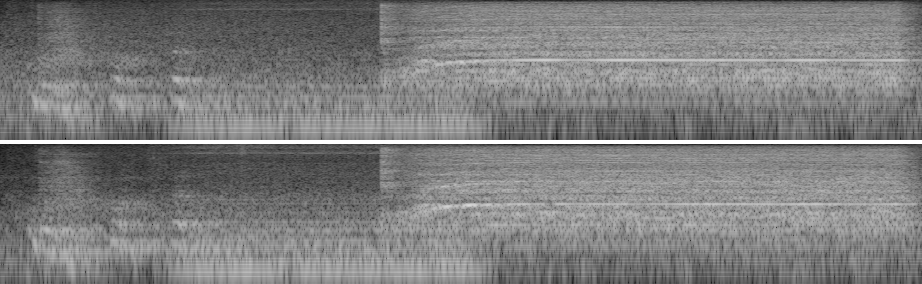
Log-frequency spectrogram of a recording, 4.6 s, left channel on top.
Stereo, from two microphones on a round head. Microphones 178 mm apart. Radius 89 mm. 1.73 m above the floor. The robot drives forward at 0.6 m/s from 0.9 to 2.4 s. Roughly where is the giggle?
Left.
